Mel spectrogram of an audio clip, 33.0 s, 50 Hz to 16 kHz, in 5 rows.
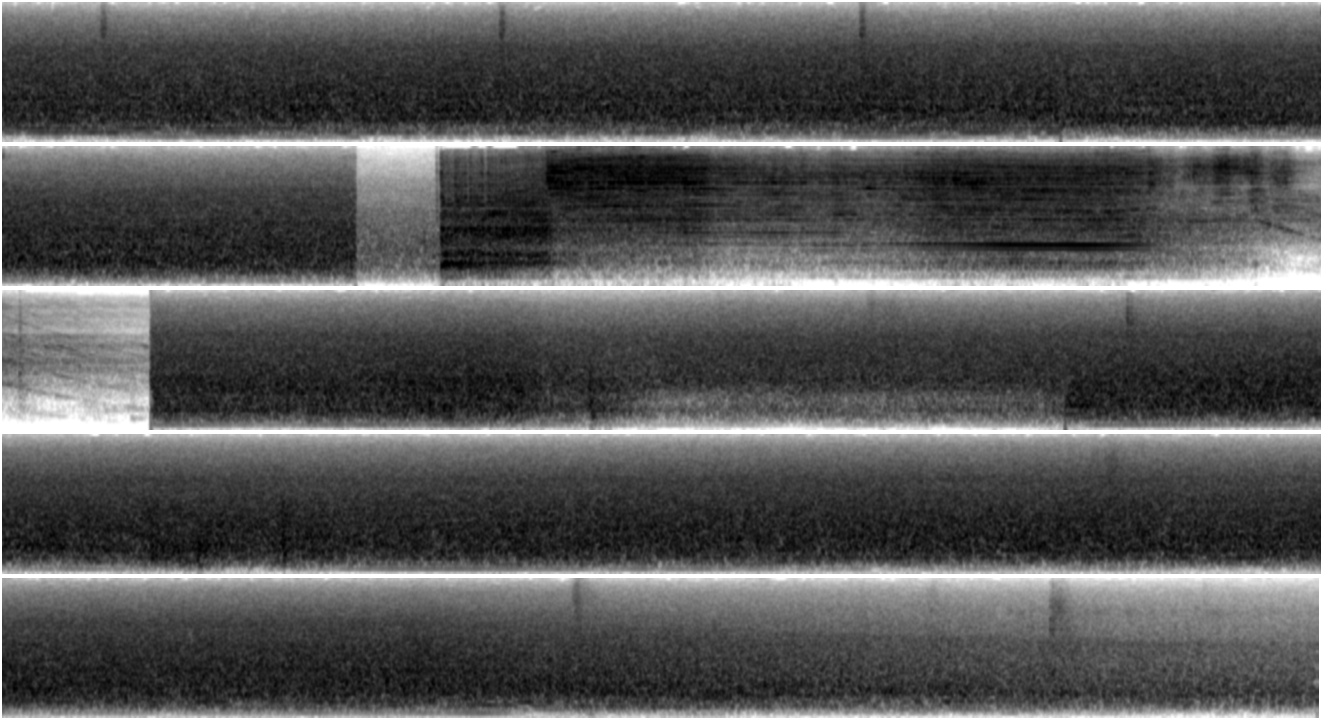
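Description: A power saw cutting 2x6 pine tongue-and-groove decking boards, running steadily through the wood. About a third of the way in the sound changes abruptly to a brighter, louder stretch of a few seconds, then the steady cutting resumes.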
